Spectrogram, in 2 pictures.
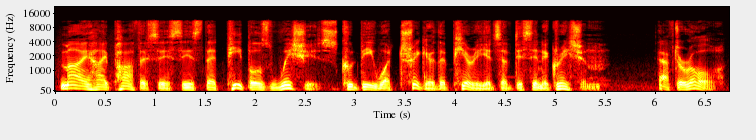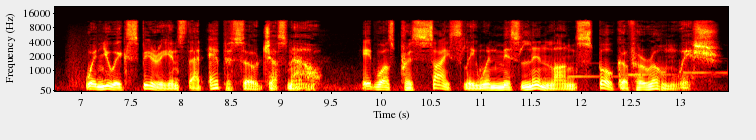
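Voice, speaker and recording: A deep-voiced ancient scholar. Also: male voice, sing-song, breathy edge, full character voice. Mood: calm. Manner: measured, formal, explanatory. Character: calm ancient scholarly man, composed and knowing. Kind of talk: video game voice acting. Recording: game audio with faint music.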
